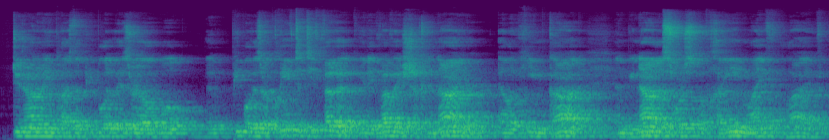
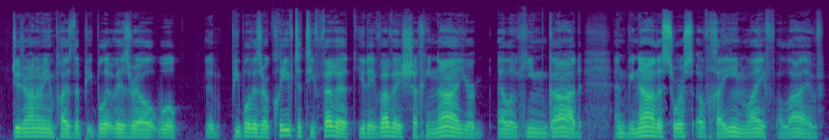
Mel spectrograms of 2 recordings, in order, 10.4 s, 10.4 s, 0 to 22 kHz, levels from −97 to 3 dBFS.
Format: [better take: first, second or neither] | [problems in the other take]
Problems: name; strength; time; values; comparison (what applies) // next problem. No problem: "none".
second | room echo; noticeable; dies away in 1.4 s // off-mic speech; far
